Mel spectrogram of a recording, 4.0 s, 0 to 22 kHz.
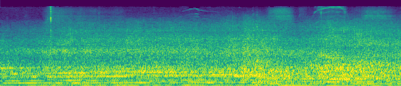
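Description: BMW S1000RR inline-four superbike engine running at a steady idle with a deep, even rumble.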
